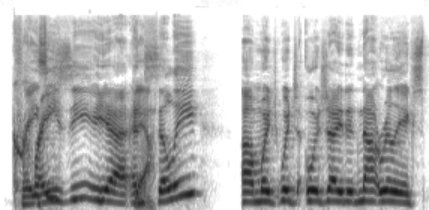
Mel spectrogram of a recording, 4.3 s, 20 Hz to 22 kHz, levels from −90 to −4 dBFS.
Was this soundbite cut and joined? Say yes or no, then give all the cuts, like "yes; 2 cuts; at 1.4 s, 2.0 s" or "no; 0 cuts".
no; 0 cuts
